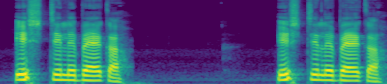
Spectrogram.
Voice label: "est ele pikv", Muscogee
